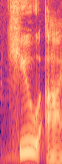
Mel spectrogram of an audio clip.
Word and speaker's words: qi: Okay, now let's practice the letter Q followed by the letter I. Here again, the letter I will sound like a long E in English, or E.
